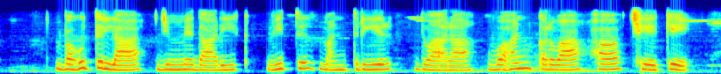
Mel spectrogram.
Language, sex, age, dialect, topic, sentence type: Magahi, female, 18-24, Northeastern/Surjapuri, banking, statement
